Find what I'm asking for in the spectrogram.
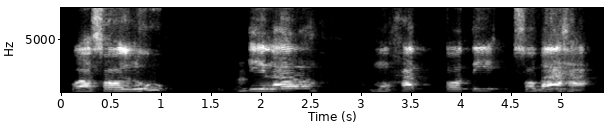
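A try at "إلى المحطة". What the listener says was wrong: Ilal mahattati, bukan muhattati Pak ya. Mahattati.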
